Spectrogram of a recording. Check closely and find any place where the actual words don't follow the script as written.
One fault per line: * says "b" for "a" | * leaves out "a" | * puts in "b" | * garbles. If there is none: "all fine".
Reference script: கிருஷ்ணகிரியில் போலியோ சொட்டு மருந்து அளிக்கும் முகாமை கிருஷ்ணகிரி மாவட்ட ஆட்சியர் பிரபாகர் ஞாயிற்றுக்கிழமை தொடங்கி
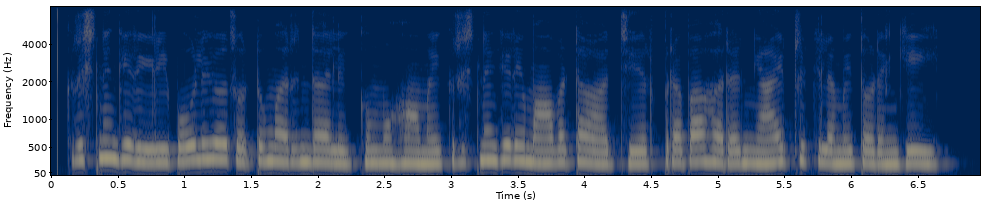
all fine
